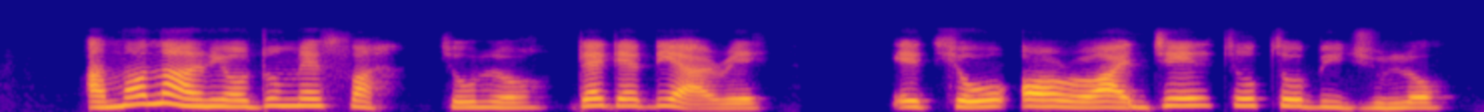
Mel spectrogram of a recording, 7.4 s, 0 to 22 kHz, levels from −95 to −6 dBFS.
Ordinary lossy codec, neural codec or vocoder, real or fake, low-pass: none; codec, 16 kHz, 0.5 kbps, FunCodec, trained on Chinese and English, 25 frames a second; fake; none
